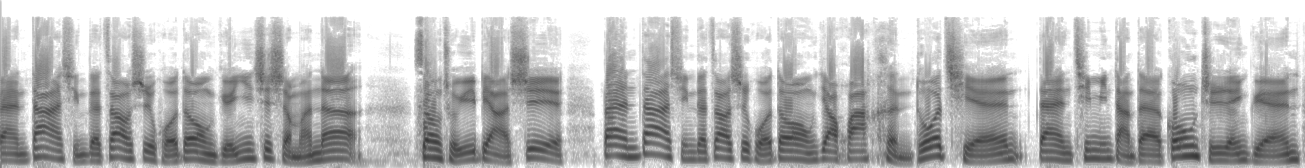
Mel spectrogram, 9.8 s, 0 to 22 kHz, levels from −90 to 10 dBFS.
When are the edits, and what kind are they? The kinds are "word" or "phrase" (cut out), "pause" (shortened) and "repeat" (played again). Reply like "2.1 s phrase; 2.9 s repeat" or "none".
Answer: none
